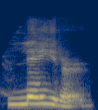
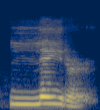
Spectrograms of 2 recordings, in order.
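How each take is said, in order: Both takes have the same delivery.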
